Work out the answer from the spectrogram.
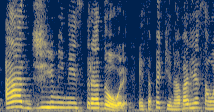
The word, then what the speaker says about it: administrador: Então, automaticamente suavizamos, colocando um i depois da letra D, e por isso pronunciamos administrador.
